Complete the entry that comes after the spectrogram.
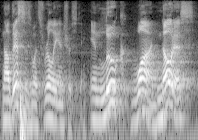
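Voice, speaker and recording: A man from central Minnesota with a Minnesota accent, preaching a sermon with dramatic swings from loud to hushed. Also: mid-range voice, sing-song, unhurried, a little hiss or hum. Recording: echoey room, muffled sound.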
